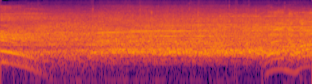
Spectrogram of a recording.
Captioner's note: crowd cheering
